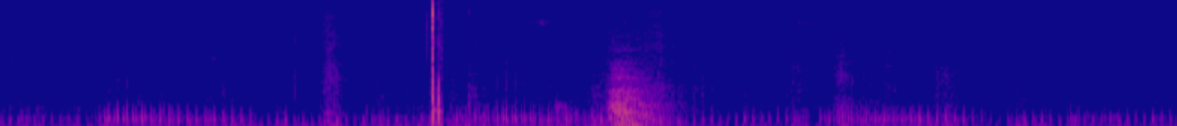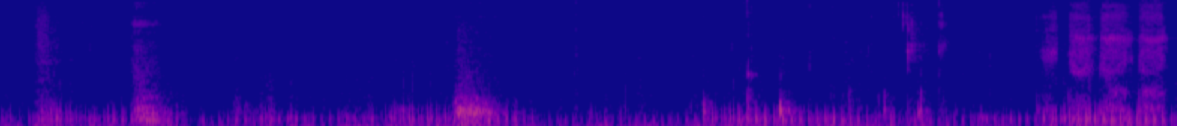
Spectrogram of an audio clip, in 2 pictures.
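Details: Sleeping cat snoring softly indoors, with low rhythmic rumbling breaths in a quiet room, a few faint rustles and clicks between breaths, and a brief sharp tap near the start.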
